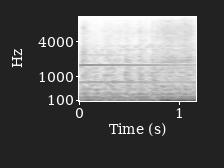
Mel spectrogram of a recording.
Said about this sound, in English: a 1999 Toyota Camry, aka Snow White McQueen. With the power of 3 horses and 1 miraculous, amazing Himar, this beast does 0 to 100 in 13.9 seconds. Now let's take you inside and make you hear that engine roar.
